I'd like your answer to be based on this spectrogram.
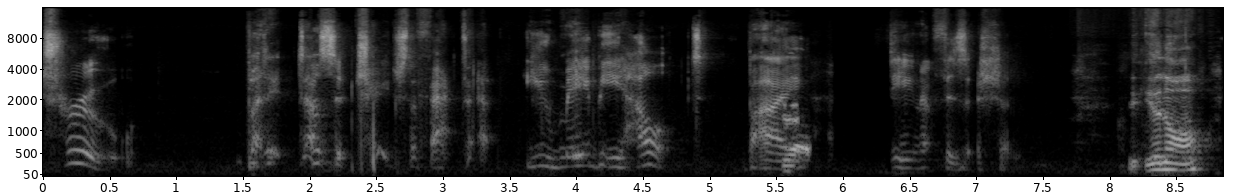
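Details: Adult woman with a chronic voice disorder treated with Botox injections to the vocal cords every three months; dysphonia.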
